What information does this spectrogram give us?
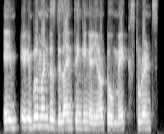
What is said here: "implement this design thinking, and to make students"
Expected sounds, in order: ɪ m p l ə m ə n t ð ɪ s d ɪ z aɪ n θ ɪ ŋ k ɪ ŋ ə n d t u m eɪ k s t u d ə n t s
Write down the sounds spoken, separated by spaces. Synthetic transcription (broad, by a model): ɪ m p l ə m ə n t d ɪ s d ɪ z aɪ n t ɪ ŋ k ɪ ŋ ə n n t u m eɪ k s t u d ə n t s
